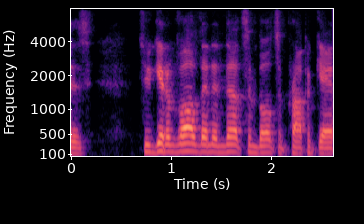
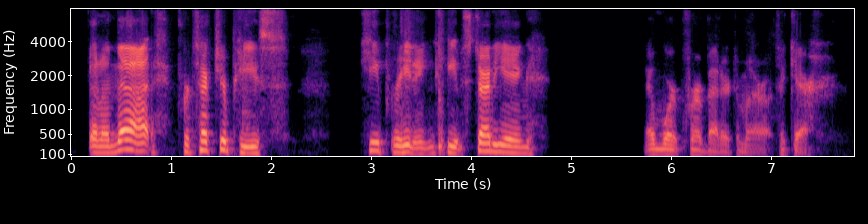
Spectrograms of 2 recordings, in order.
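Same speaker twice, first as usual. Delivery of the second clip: hoarse, raspy, sick-sounding voice; 3 dB louder than usual. Signing off a video while sick, raspy from being sick. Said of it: "I have a rasp today".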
